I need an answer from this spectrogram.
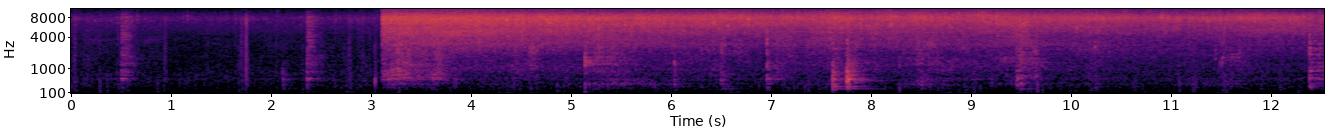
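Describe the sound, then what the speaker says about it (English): Three tablespoons of butter melting in a frying pan, heard after a few soft knocks as a sudden steady sizzle that continues evenly to the end, close and constant, with a small clink partway through and no voices. "we're going to add 40 milliliters or 3 tablespoons of butter to the pan and let it melt"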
